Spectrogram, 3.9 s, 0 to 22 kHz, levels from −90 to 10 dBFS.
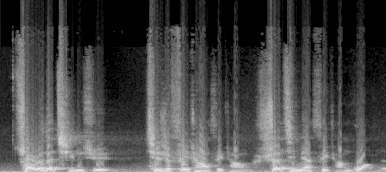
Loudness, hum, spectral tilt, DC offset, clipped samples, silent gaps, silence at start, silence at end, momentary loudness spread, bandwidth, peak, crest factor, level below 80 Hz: -6 LUFS; none; -4.5 dB/octave; under 0.1%; 6%; none; 0 s; 0 s; 7 LU; 19.5 kHz; 0 dBFS; 6 dB; -26 dBFS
